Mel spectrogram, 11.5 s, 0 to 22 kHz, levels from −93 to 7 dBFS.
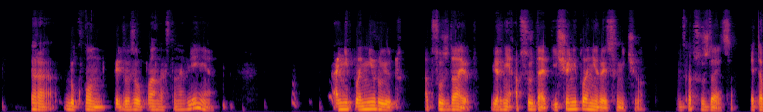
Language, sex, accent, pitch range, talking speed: Russian, male, native, 100-120 Hz, 80 wpm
